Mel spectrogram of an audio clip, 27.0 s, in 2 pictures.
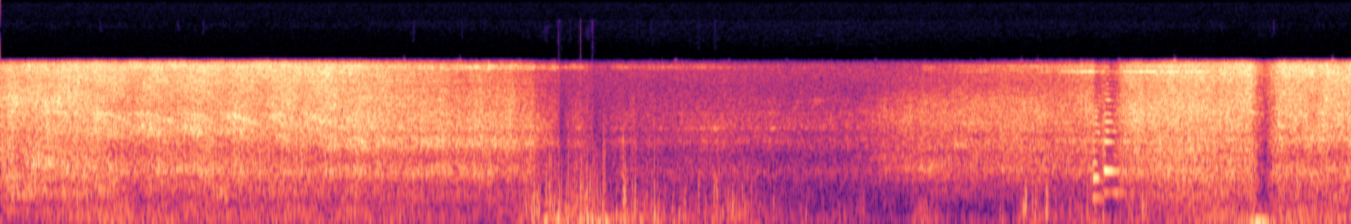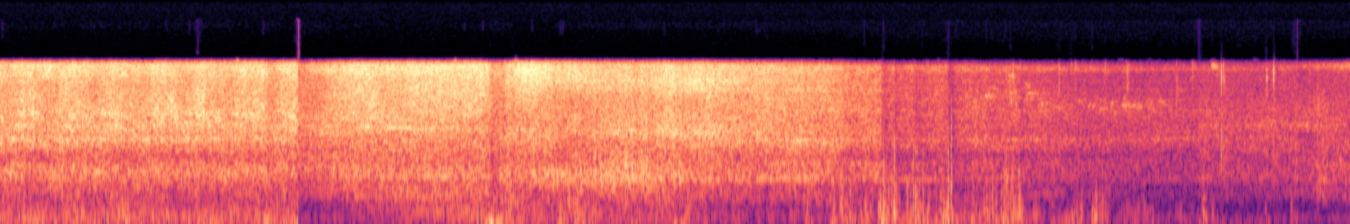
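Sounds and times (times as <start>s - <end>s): train rushing past: 0.0s - 27.0s
train horn: 10.8s - 11.5s.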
